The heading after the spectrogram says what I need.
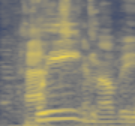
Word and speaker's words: Puig: Puig, is that how you pronounce it? Puig? It's Puig. Thank you.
